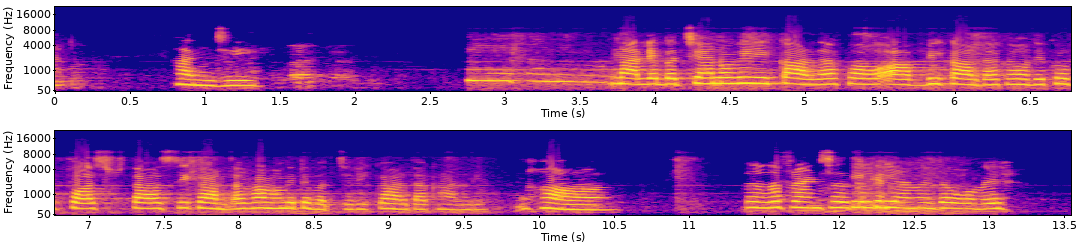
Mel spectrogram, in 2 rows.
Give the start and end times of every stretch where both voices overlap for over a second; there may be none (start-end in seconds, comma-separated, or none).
none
